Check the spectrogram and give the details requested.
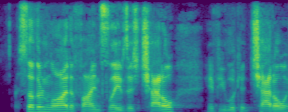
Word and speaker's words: chattel: law defines slaves as chattel if you look at chattel it's cattle with an h i know it's spelled differently but that's the easy way to remember it chattel human cattle and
